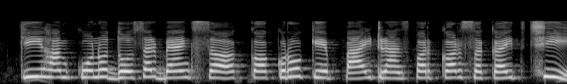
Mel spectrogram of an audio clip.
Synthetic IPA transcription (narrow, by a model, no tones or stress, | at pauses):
kiɦəmkonod̪osəɾbɛ̃ŋksə̃kəkɾokepajʈɾanspʰəɾkəɾsəkəjt̪t͡ʃʰi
